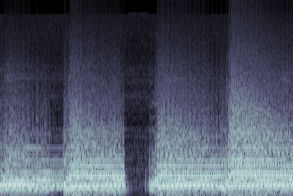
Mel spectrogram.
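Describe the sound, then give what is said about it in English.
Loud, heavily distorted sustained tones with a harsh buzzing edge, playing in two long bursts separated by a brief near-silent gap, with no voices. “Now let me turn that distortion down.”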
